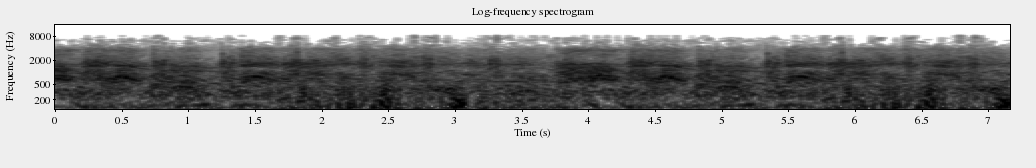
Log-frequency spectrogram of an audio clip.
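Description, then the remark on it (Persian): Thousands of Isfahan farmers protest on a Friday in the dry bed of the Zayandeh Rud river, chanting slogans in unison against the cut to their water rights and demanding the river's revival, a loud, dense wall of many voices with a steady rhythmic rise and fall that carries on throughout. “هزاران تن از معترضان در این تجمع که در بستر خشک زاینده رود برگزار شد، با سر دادن شعار خواستار احیای این رودخانه شدند.”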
